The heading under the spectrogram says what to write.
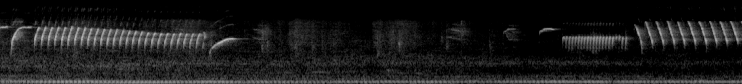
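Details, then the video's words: Domestic canary singing in a lively chattering style, used to prompt a reluctant canary to start singing: fast buzzy high rolls and a rising whistled note, then a brief pause and a short bright whistle before another rapid pulsed trill. "Suara Kenari Gacor Yang Malas Awas Nyaut || Pancingan Kenari Malas Bunyi"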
